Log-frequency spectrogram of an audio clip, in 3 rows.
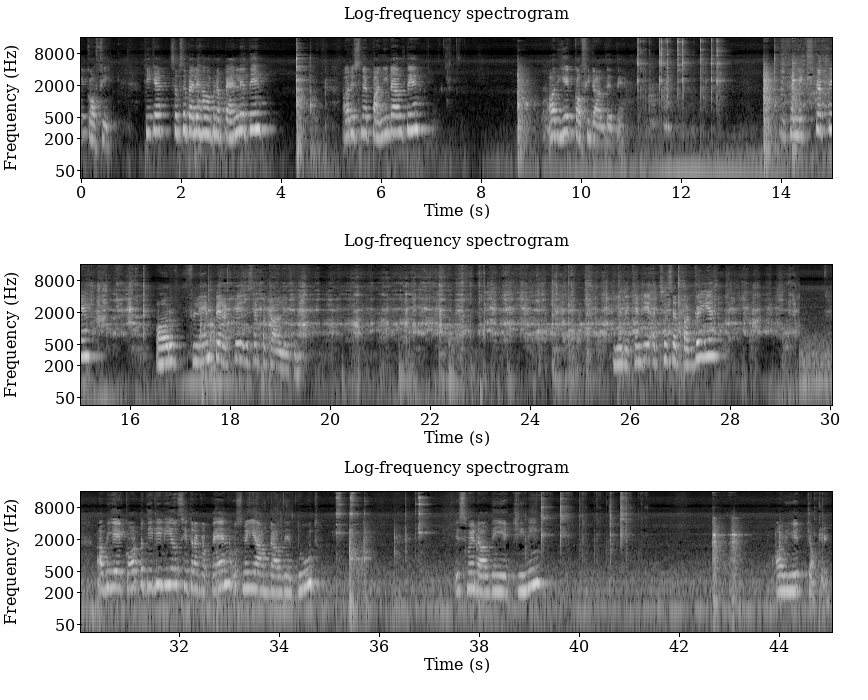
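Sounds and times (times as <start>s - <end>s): metal spoon stirring in saucepan: 13.8s - 29.4s, 39.2s - 41.4s.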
